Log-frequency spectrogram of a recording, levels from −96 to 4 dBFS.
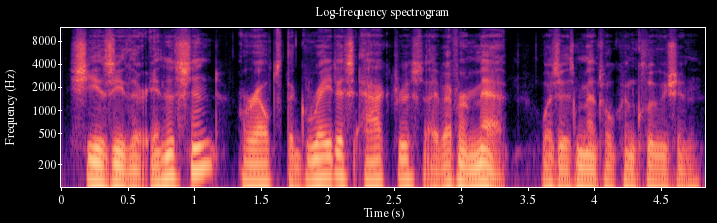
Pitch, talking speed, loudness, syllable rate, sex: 100 Hz, 200 wpm, -17 LUFS, 6.4 syllables/s, male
